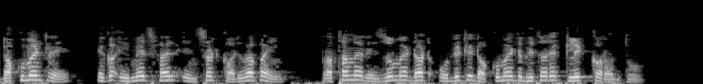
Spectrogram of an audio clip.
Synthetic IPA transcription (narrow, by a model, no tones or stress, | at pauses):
ɖɔkumeɳʈɾeː | kɔʔimed͡ʒpʰajlinsɔʈkɔɾibapaĩpɾɔt̪ʰɔmeɾezumeɖɔʈoɖiʈiɖɔkumeɳʈbʱit̪ɔɾeklikːɔɾɔnt̪u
